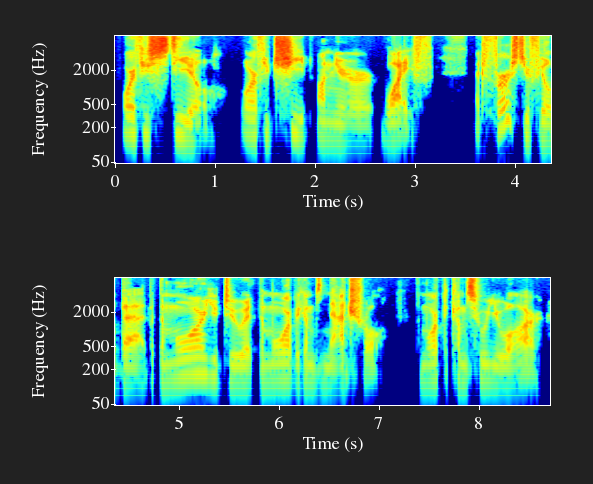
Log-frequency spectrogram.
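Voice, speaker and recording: A man preaches a sermon loosely and conversationally, often restarting sentences and asking listeners "right?". His mid-range voice is creaky, bright, and forceful, with no echo.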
